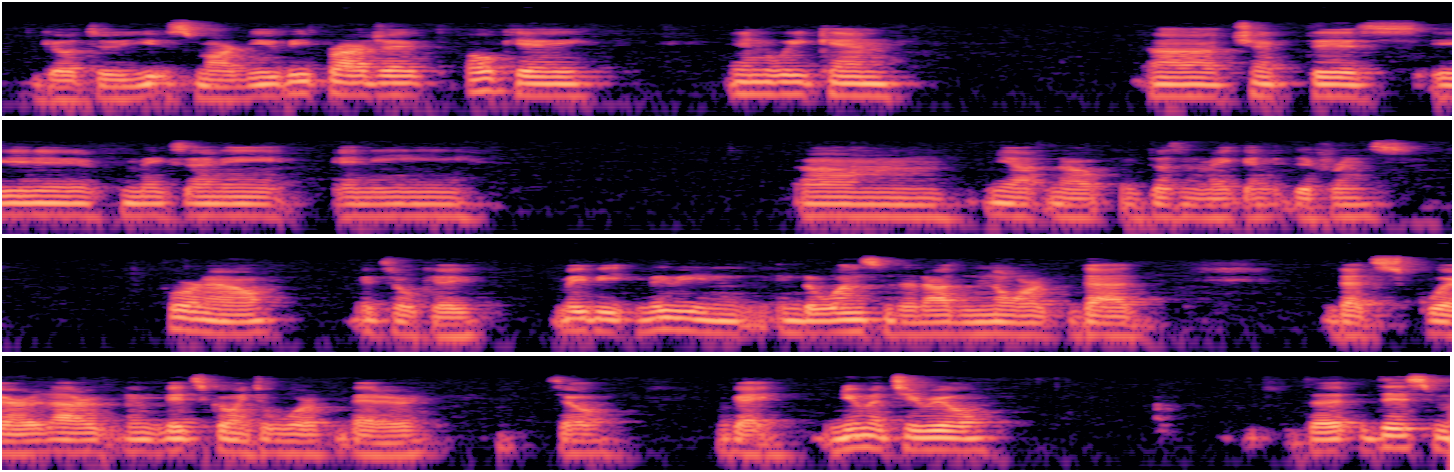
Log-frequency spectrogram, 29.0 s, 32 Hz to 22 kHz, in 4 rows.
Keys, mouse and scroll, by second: 3.4-10.9 drag, 12.5-15.4 drag, 22.2 click, 25.5 click, 26.9-28.9 drag.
